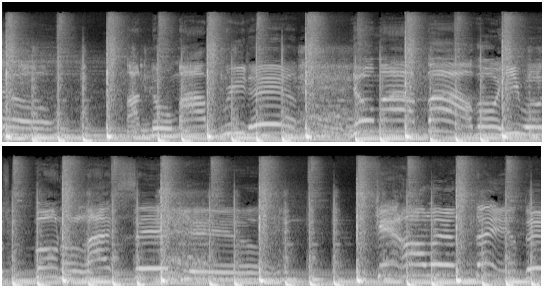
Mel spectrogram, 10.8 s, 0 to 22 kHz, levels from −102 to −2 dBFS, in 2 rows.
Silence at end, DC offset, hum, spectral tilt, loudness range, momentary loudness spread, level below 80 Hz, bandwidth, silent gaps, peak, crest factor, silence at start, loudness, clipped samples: 0 s; 0.6%; none; -5.5 dB/octave; 1 LU; 4 LU; -22 dBFS; 16.5 kHz; none; -2 dBFS; 16 dB; 0 s; -18 LUFS; under 0.1%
